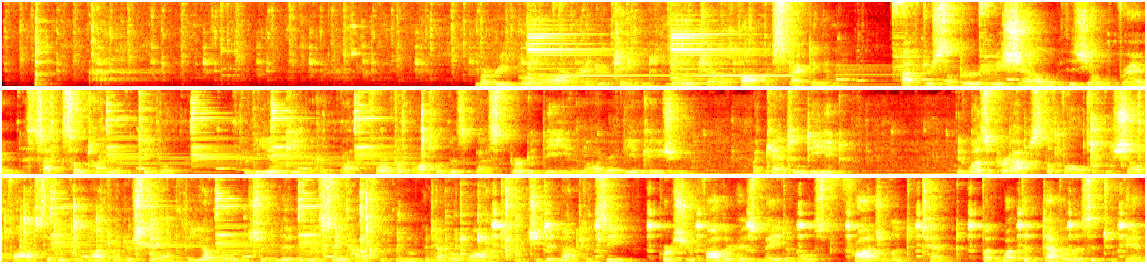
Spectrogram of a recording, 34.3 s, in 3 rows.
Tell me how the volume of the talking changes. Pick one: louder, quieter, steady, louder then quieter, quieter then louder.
steady.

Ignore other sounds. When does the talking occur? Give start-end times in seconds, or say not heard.
4.7-13.2, 13.8-34.2.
